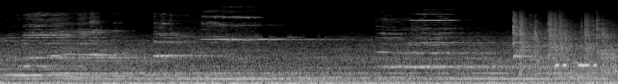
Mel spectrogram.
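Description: Ambient soundscape from the night-walk installation's speakers: layered sustained drone tones over a low rumble, the tones shifting pitch every second or two. About five seconds in comes a crackle of clicks and a few short beeps, like a radio switching on.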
